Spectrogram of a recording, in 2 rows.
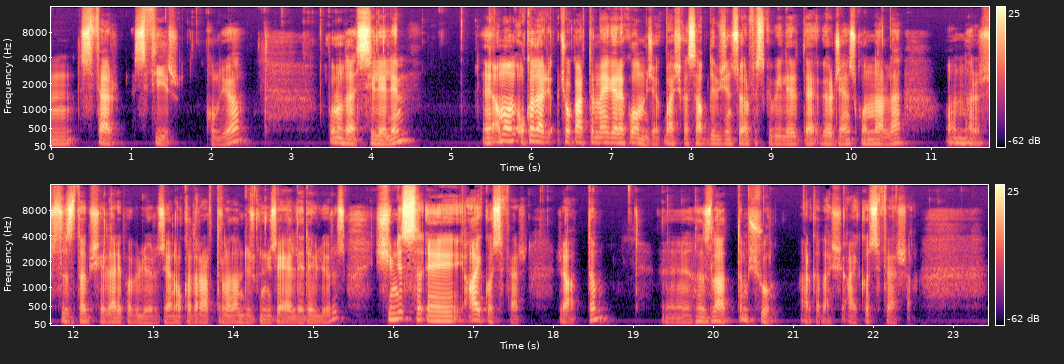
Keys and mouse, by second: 0.0-0.7 middle drag, 4.0 x, 5.6 shift+a, 20.1 shift+a.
